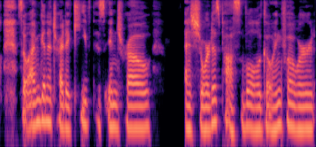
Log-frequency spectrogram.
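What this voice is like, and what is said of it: Sick, bad-sounding voice. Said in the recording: “my voice sounds horrible ... I have been sick for so long”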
